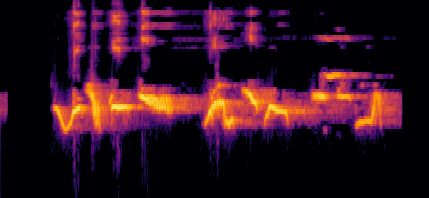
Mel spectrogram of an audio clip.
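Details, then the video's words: Blackbird giving one continuous phrase of mellow, swooping flute-like notes rising and falling for about three and a half seconds, faint high ticks above. "تغريد طائر الشحرور جحمومية الزرياب Turdus merula"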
